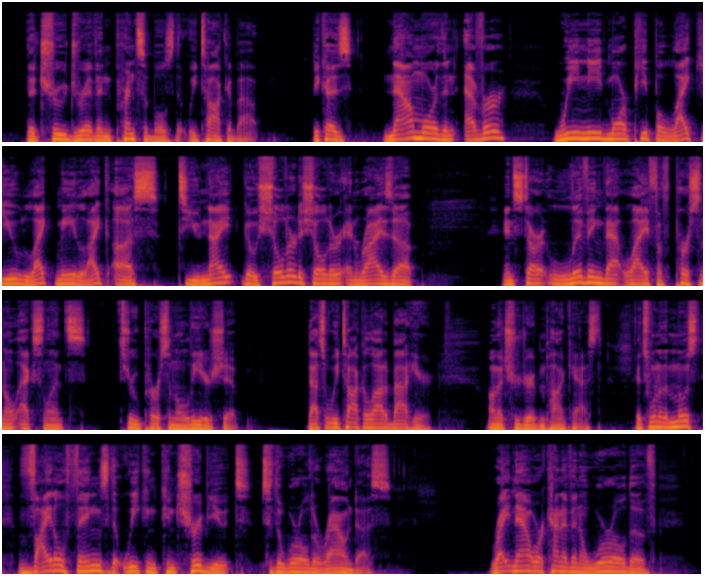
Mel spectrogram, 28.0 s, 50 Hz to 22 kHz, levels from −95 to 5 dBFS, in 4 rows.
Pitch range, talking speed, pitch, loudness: 100-135 Hz, 175 wpm, 115 Hz, -28 LUFS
